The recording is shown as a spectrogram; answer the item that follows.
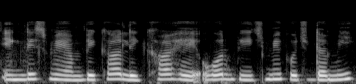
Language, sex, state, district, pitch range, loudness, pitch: Hindi, female, Madhya Pradesh, Bhopal, 210-235 Hz, -14 LUFS, 220 Hz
